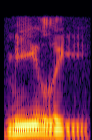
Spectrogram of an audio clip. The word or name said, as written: mealy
